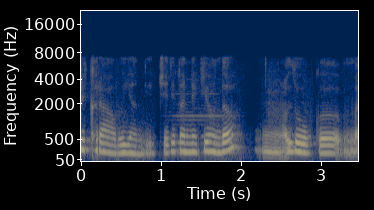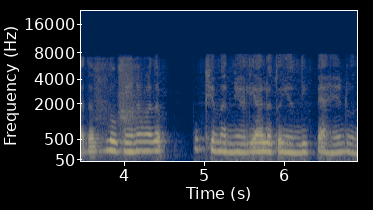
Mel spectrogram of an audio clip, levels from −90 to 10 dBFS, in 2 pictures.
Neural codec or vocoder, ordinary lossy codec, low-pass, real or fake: none; Opus, 16 kbps; 7.2 kHz; real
